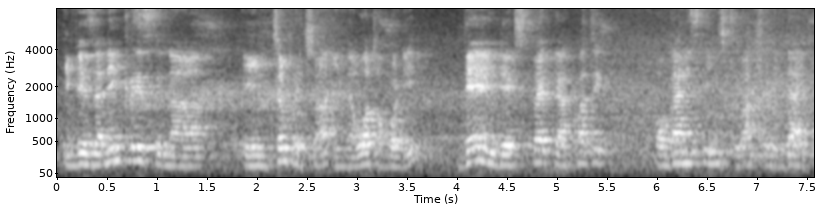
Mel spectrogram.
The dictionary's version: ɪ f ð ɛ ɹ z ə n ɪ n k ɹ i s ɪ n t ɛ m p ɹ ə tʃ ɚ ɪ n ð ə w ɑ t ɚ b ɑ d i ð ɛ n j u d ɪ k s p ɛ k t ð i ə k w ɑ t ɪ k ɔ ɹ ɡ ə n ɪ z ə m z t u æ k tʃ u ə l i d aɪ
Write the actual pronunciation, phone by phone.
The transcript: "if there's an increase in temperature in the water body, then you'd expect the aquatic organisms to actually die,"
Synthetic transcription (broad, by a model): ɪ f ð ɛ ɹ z ə n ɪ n k ɹ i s ɪ n t ɛ m p ɹ ə tʃ ɚ ɪ n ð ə w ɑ t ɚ b ɑ d i ð ɛ n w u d ɪ k s p ɛ k t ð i ə k w ɑ t ɪ k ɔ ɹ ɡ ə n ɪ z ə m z t u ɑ k tʃ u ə l i d aɪ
